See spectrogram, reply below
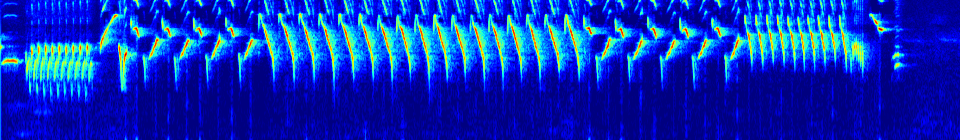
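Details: {'caption': 'Canary with a long, rich song used as a lure or tutor for other birds: opens with a low buzzy rattle, then a long run of fast rolled downward strokes ending in a bright high trill before silence.'}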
